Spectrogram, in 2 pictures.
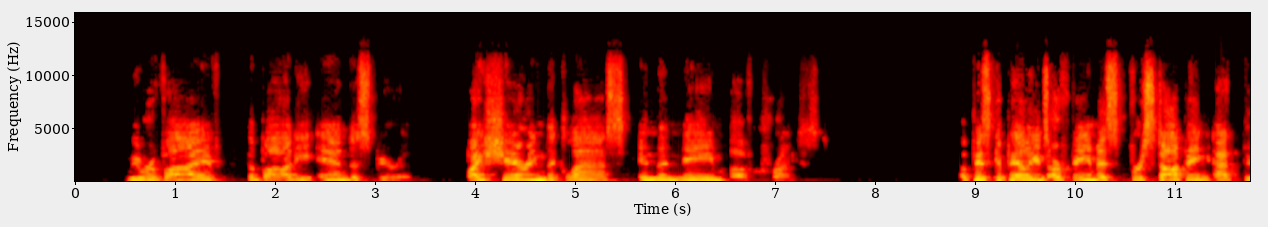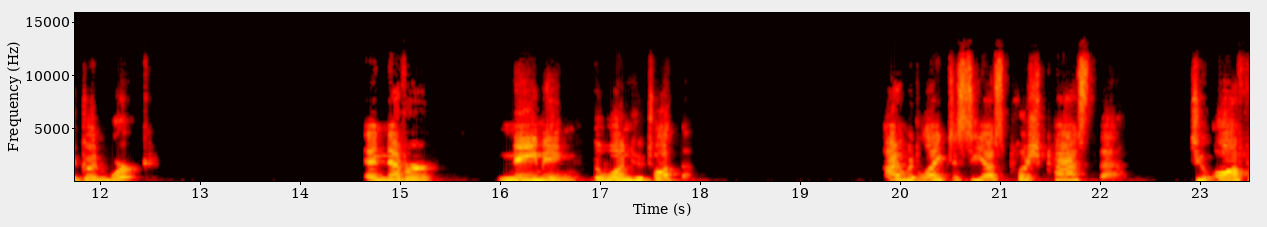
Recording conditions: video call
